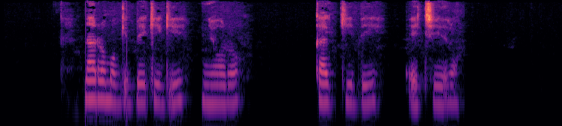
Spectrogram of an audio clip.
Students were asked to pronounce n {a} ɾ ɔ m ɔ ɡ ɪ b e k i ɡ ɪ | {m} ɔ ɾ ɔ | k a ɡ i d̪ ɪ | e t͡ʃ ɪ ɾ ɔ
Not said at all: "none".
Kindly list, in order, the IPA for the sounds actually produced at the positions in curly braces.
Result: a, ɲ

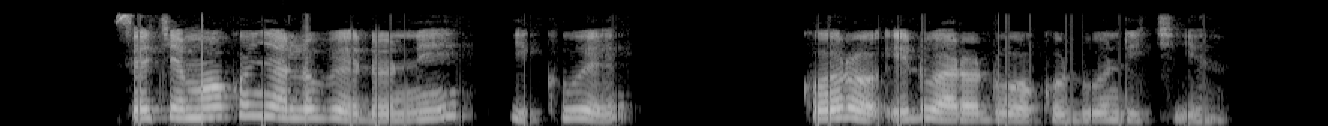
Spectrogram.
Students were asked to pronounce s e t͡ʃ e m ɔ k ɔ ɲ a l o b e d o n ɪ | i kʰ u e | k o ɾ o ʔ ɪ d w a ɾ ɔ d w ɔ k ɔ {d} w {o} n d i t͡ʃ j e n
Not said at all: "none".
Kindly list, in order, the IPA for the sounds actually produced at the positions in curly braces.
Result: d, o

